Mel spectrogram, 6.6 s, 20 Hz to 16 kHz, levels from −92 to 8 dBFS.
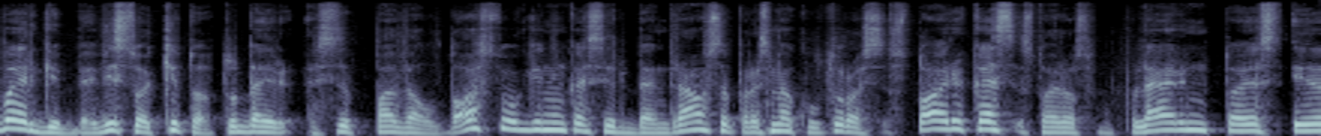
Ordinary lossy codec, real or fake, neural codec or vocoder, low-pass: AAC, 64 kbps; real; none; 14.4 kHz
